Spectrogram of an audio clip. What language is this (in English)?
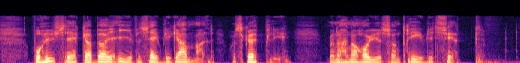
Swedish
